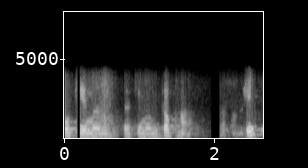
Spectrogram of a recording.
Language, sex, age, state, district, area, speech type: Tamil, female, 18-30, Tamil Nadu, Sivaganga, rural, conversation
